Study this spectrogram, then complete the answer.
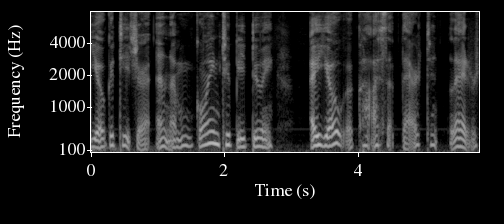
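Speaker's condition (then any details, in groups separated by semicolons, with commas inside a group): Traumatic brain injury, ataxia; severe injury at 16, affects walking and speech; 10 years since injury, past coma and rehab; speech impediment, talks differently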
